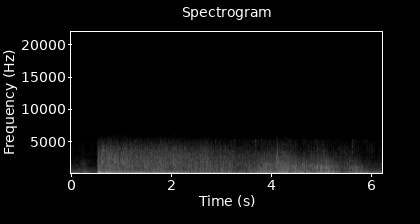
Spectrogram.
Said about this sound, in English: What was that? If I know Captain Julian, she has just blown off the tractor beam controls.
